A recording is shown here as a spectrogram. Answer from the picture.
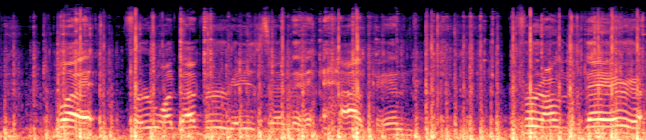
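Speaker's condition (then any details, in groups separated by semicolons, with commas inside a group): Multiple sclerosis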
